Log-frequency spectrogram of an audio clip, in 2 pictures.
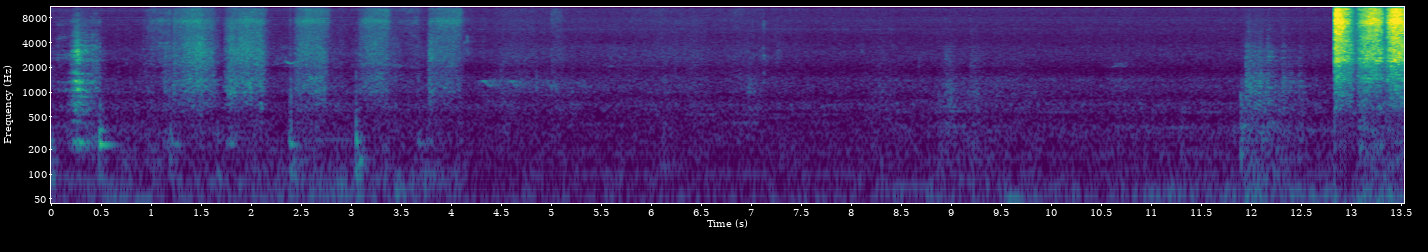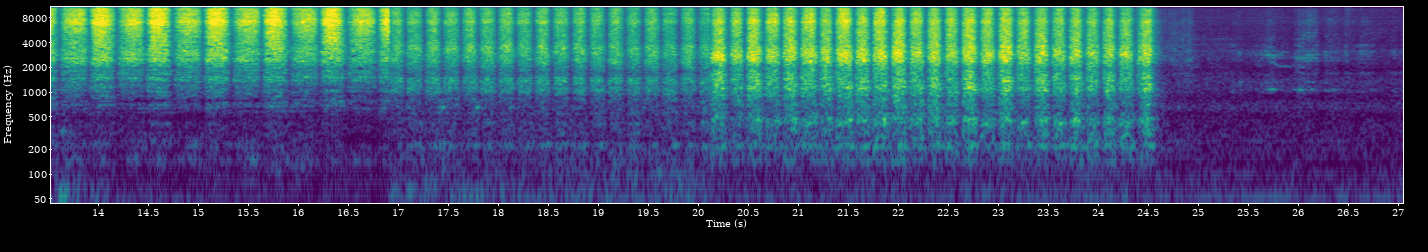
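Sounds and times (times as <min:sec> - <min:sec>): sandpaper rasping on wood: 0:12.8 - 0:24.6.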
